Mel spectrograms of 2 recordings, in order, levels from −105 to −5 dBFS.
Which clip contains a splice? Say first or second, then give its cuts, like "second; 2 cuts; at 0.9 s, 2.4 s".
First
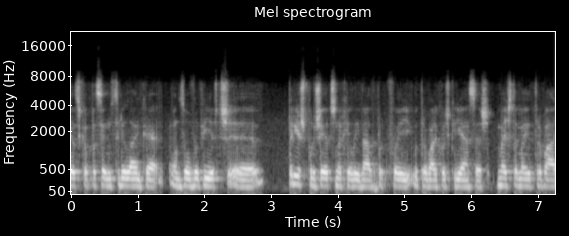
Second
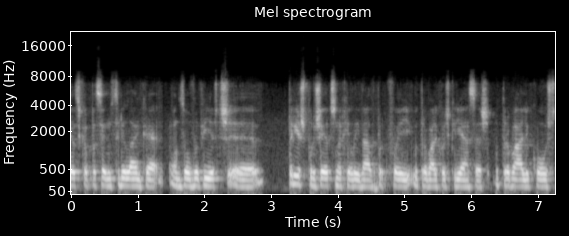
first; 1 cut; at 6.3 s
